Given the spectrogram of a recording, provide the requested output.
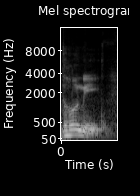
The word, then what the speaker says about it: ধ্বনি: আচ্ছা যেমন দেখেন ধ্বনি, বফলার উচ্চারণ হবে? নাই, কোনো উচ্চারণ নাই, ধয় ওকার, নরস্কার নি, ধ্বনি।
